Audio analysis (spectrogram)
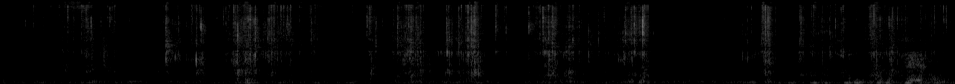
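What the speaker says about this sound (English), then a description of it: "I figure we can start with the one that's wrapped in plastic, because I know plastic is a lovely sound" Plastic wrap on a newly bought book crinkles and rustles up close in soft, uneven bursts with short pauses, quiet and intimate.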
